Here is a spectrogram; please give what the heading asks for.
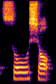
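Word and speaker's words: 草書: In Japanese pronunciation, we call it 草书, right?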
